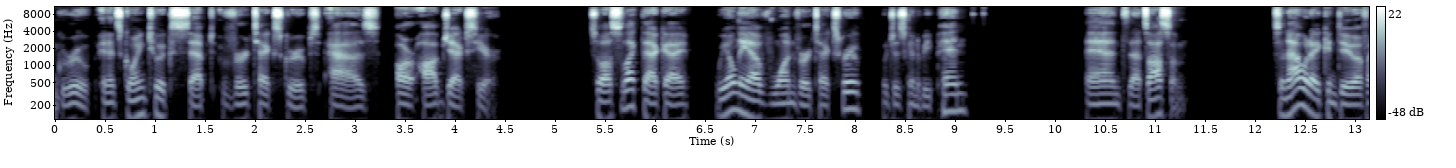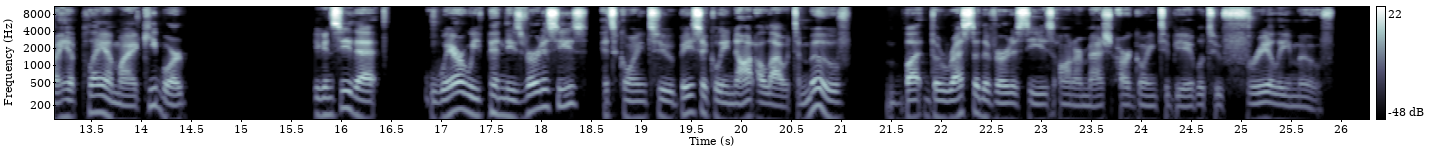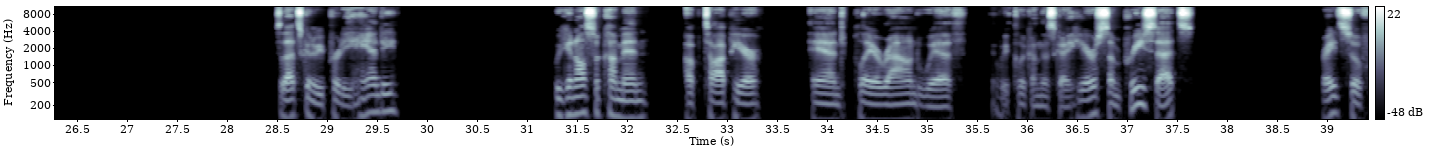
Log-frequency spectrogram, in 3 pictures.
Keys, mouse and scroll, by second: 5.3 click, 12.0 Escape, 14.4 space, 15.5 middle click, 16.6 shift+z, 21.6 middle click, 28.6 Escape, 30.2 middle click, 32.2 middle click, 35.6 click.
